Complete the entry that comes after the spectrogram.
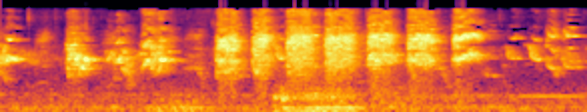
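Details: Parrots in an aviary chatter in harsh, buzzy, high-pitched squawks, about eight quick bursts in three seconds, with a faint hum in the background.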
